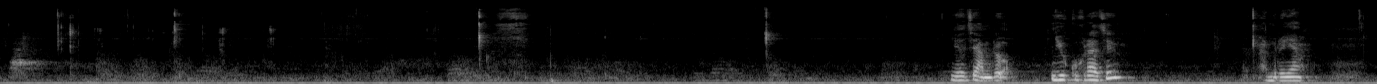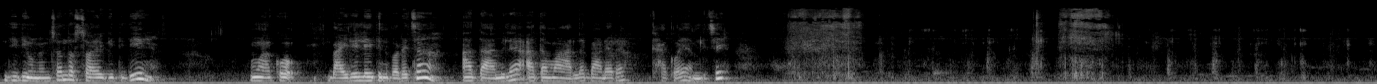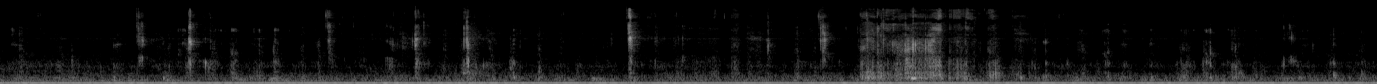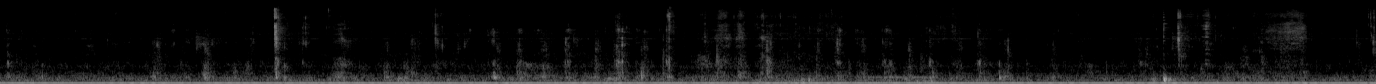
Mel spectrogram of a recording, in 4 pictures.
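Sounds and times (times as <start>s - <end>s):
steady low hum: 0.0s - 55.0s
wet chewing and biting: 21.7s - 42.2s, 42.8s - 55.0s.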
